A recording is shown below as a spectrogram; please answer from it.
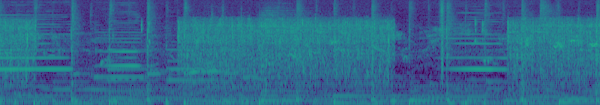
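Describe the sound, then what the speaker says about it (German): Watering crops with a watering can in the Harvest Days farming video game, faint trickling and pouring water in several short bursts, mixed with soft background game music and no talking. "So, dann gießen wir noch wieder schön"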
